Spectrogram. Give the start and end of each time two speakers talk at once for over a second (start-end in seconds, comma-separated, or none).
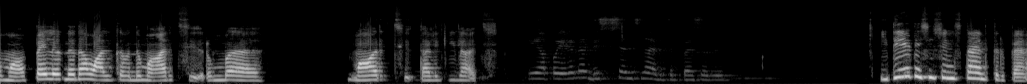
none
